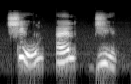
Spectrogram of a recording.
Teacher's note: these are also known as alveopalatal affricates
